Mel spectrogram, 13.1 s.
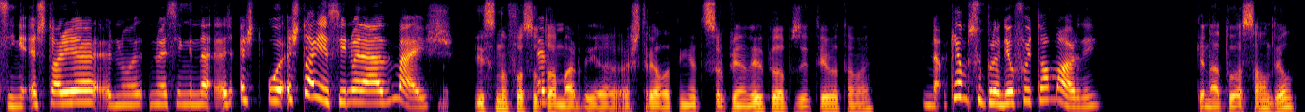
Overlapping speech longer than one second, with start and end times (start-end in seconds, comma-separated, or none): none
